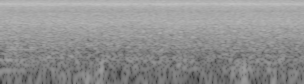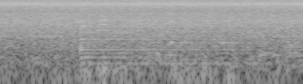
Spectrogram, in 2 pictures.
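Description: Steady rushing noise of a tall waterfall falling into a rock pool, with soft background music underneath.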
